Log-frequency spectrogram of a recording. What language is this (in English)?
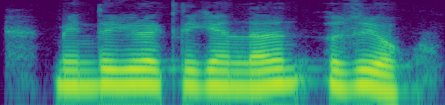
Uzbek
